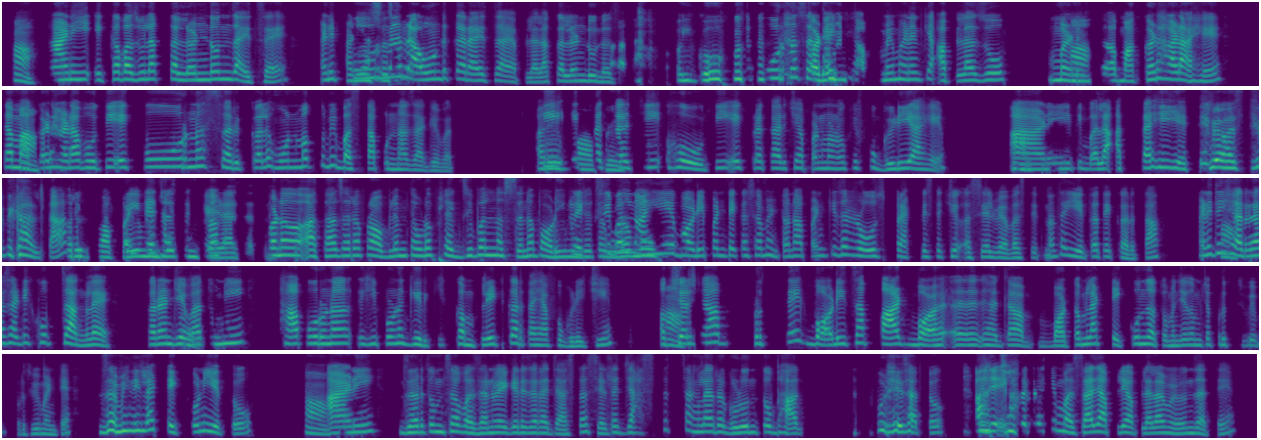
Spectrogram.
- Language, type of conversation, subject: Marathi, podcast, तुम्हाला सर्वात आवडणारा सांस्कृतिक खेळ कोणता आहे आणि तो आवडण्यामागे कारण काय आहे?
- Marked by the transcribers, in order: in English: "राउंड"; chuckle; laughing while speaking: "येते व्यवस्थित घालता"; in English: "फ्लेक्सिबल"; in English: "फ्लेक्सिबल"; other background noise; tapping; laughing while speaking: "जमिनीला"; laughing while speaking: "पुढे जातो"; laughing while speaking: "अच्छा"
